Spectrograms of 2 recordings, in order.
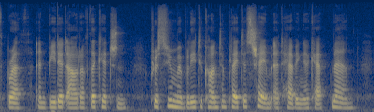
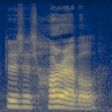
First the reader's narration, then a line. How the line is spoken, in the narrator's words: Jack slurred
